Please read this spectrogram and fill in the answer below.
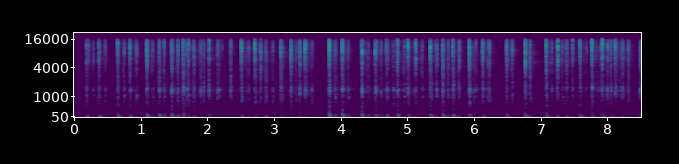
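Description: Typing sound effect on a computer keyboard: a fast, uneven run of key clicks with a couple of brief pauses, stopping suddenly.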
